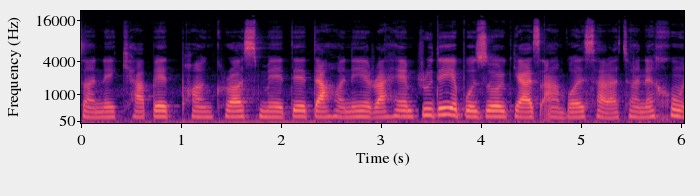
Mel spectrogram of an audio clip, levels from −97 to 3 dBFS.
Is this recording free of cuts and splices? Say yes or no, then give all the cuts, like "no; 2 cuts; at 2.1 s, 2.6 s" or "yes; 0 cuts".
no; 1 cut; at 4.3 s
